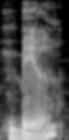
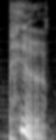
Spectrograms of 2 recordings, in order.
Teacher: By the way, voiced means using the vocal cords. For example, in the English word bill versus pill, the B is voiced, the P is unvoiced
